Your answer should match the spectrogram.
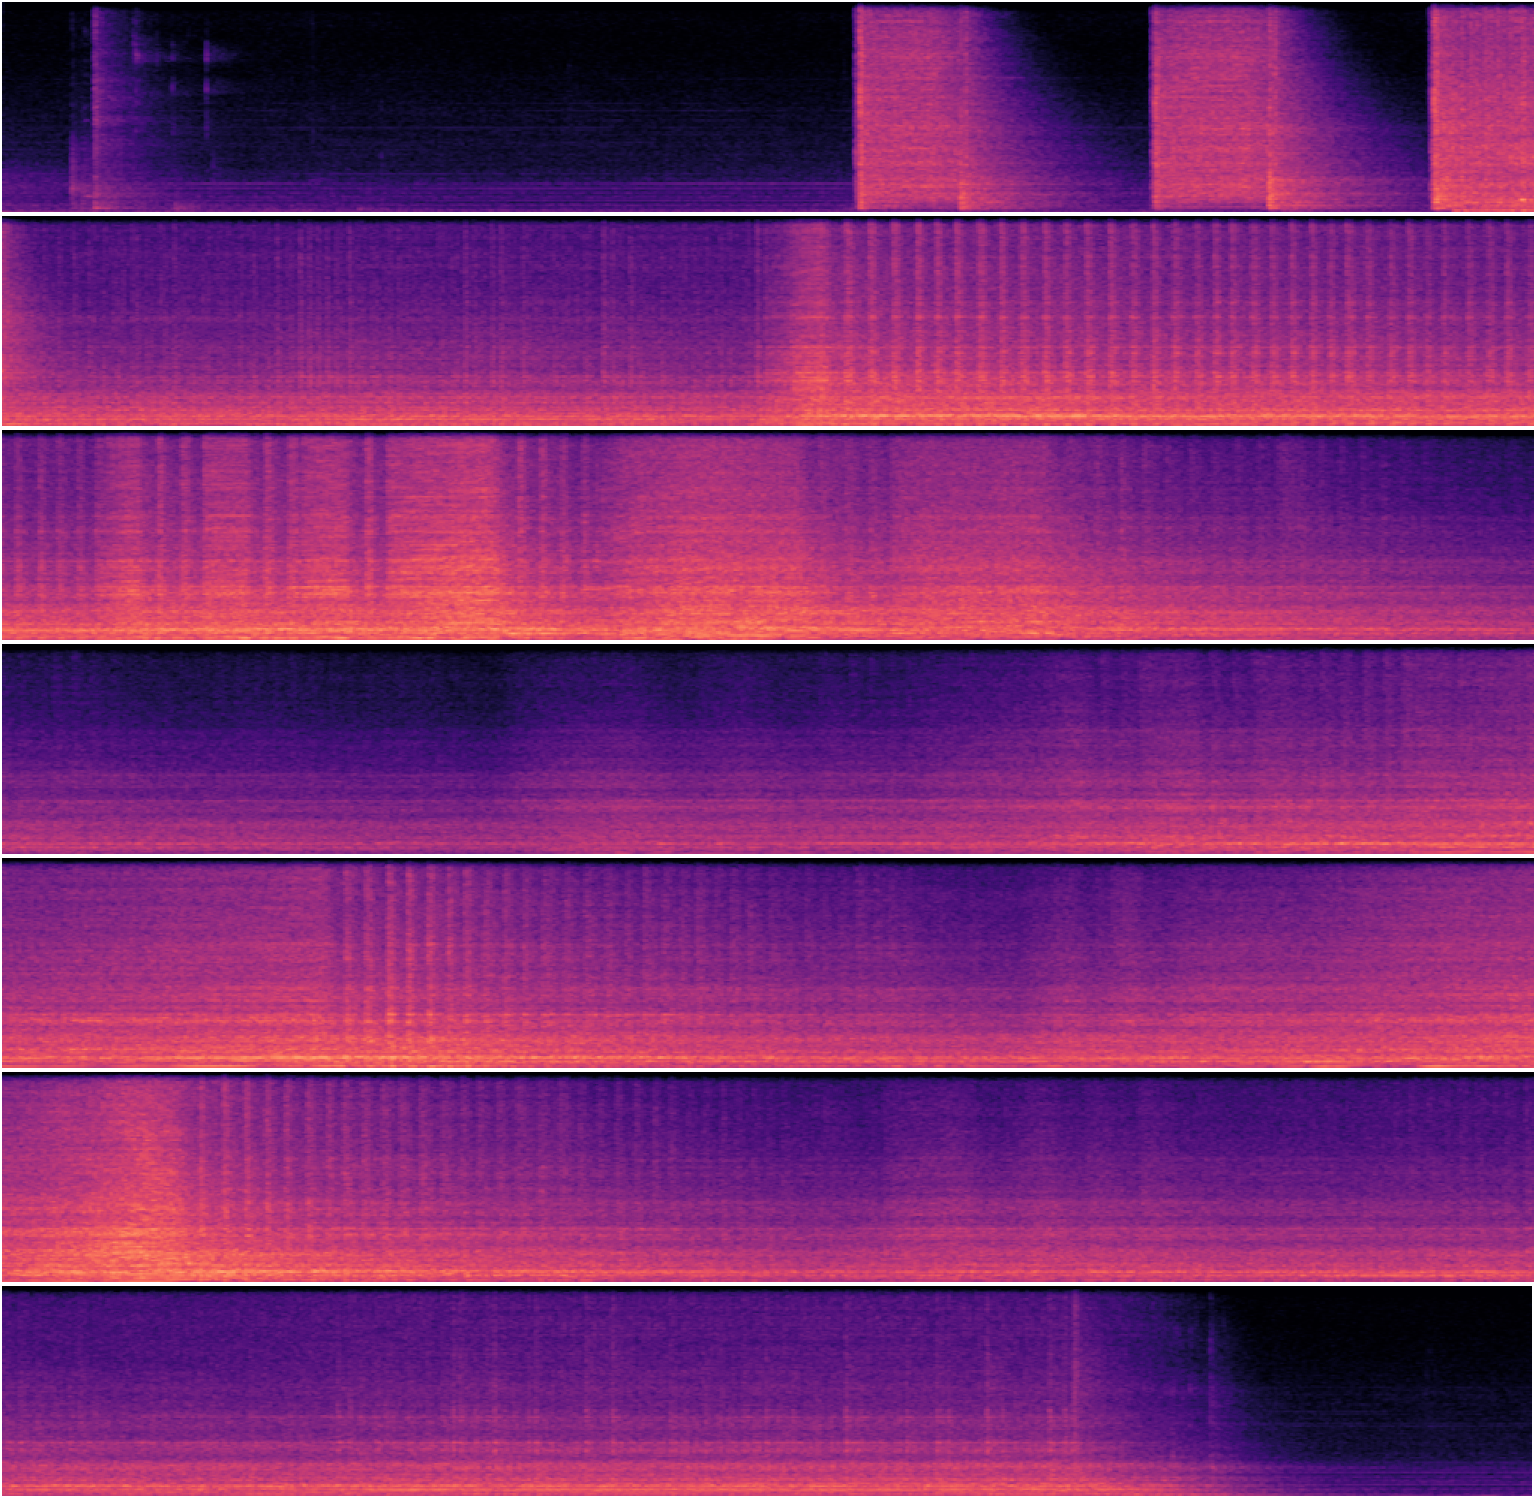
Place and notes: Poznan, underground parking lot - scooter
riding my scooter around the garage and the recorder. great, grainy, dense reverb.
